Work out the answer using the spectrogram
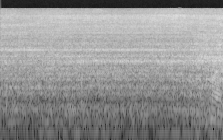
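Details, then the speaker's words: Goodman gas furnace on a no-heat call, after cleaning the flame sensor and port and cutting back the pressure-switch hoses: steady airy inducer blower rush, then a soft whoosh as the burners light; normal start. "so we'll see it should start glowing and it should fire"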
